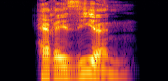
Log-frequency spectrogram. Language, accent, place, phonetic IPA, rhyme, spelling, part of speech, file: German, Germany, Berlin, [hɛʁeˈziːən], -iːən, Häresien, noun, De-Häresien.ogg
- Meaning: plural of Häresie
